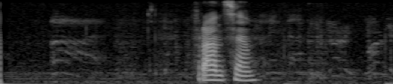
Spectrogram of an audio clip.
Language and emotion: Russian, neutral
